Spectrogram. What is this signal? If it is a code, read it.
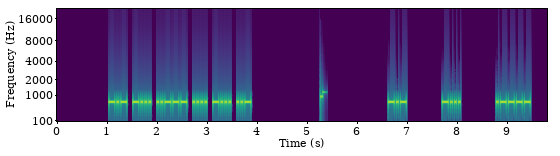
Morse code, heard as a keyed tone, about 30 wpm, spaced as for 19 wpm, 700 Hz. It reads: KB2HBU KB1
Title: USA Call Signs - 6 Characters - 6x Character Spacing - 30wpm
